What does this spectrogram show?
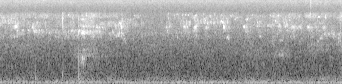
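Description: Near silence: low background noise with faint, high bird chirps scattered through it.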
